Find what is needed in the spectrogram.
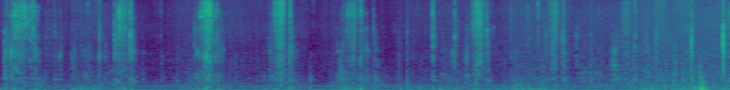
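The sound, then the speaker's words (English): A spray bottle spritzes water onto hair, before it is brushed through to make sure the mousse is out, in a steady series of about ten short, hissing bursts, roughly one per second, with no talking. “So stay still, I'll just give it a spray.”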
